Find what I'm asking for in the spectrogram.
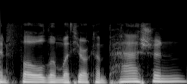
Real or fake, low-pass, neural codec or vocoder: real; 7.2 kHz; none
